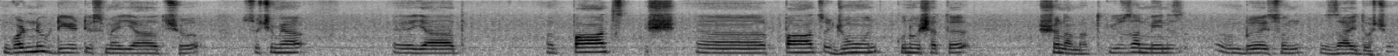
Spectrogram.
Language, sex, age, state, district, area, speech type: Kashmiri, male, 18-30, Jammu and Kashmir, Srinagar, urban, spontaneous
